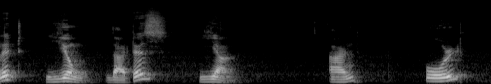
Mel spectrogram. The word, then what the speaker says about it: jung: we call it schwak then young that is jung whenever we use j alphabet in a given word your sound is produced so we call it jung that is young and old which is alt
